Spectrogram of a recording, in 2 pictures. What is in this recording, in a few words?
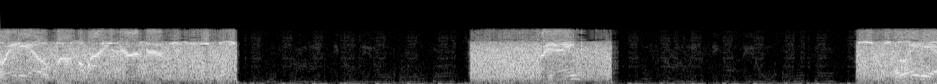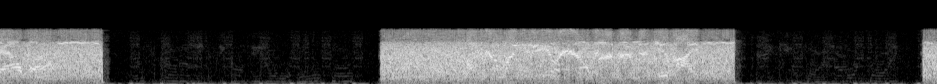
SSB USB 21MHz; CQWWSSB; CQWWDX-SSB-2023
